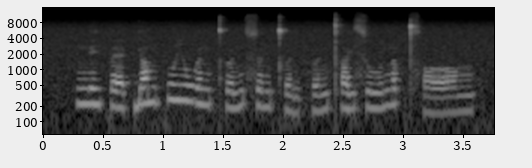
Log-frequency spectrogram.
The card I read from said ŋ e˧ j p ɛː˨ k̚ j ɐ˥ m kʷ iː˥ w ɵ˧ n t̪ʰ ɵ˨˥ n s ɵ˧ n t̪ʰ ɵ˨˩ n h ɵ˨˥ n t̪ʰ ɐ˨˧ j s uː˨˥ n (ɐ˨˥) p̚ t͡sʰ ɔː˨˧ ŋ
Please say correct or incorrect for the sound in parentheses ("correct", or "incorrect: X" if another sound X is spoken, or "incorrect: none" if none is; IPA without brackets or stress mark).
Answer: incorrect: ɐ˧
